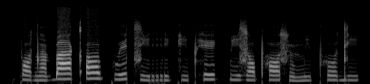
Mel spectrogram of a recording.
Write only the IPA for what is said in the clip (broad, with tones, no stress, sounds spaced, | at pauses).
p ɔ˨ d ã˨ ɓ aː˦ kʼ ɔ˦ kʷ e˨˦ t͡s i˨ r i˨ k i˨ pʰ eː˦ k͡p i˦ z ɔ˦ pʰ ɔ˦ s ũ˨ m i˨ pʰ o˦ d i˦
